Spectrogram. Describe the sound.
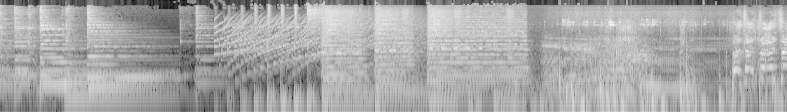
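Heavy hooves gallop loud as a bull or ox runs after a man, their rapid pounding mixed into a busy, clamorous soundscape with some voices underneath.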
